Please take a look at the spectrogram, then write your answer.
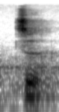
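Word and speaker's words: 八つ: 그러니까 이거를 그냥 야츠 이러면 안 돼. 야츠 그러면 안 되고 야츠 이런 식으로 발음을 해야 됩니다. 야츠.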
